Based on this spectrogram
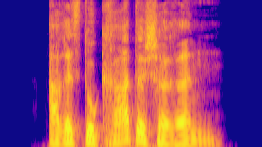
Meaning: inflection of aristokratisch: 1. strong genitive masculine/neuter singular comparative degree 2. weak/mixed genitive/dative all-gender singular comparative degree
- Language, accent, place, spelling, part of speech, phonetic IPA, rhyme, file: German, Germany, Berlin, aristokratischeren, adjective, [aʁɪstoˈkʁaːtɪʃəʁən], -aːtɪʃəʁən, De-aristokratischeren.ogg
